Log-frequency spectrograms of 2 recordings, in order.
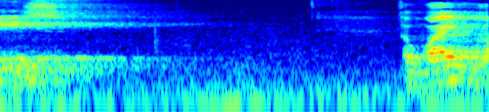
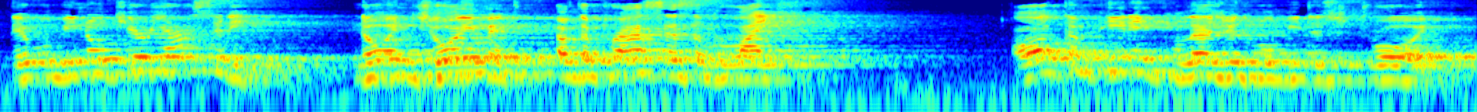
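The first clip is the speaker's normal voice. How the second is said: cold lecture swelling louder toward the list of what will vanish; O'Brien's creed; 2 semitones higher, 6 dB louder than usual. Acted. Interrogator to Winston, rising louder cold proclamation. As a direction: hammer each "no" home. O'Brien describes the party's world.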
